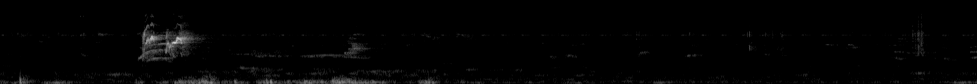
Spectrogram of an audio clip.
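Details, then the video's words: A single sooty-headed bulbul call: one quick, liquid whistled phrase of a few bubbly notes, followed by a faint softer note and then near silence. "Suara burung kutilang memanggil"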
